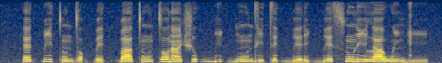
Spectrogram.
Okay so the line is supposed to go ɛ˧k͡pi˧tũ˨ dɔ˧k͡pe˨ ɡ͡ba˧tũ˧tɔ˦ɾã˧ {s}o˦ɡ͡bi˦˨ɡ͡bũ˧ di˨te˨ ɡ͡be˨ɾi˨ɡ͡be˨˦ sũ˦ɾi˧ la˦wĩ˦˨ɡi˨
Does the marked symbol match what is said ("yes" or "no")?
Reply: no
